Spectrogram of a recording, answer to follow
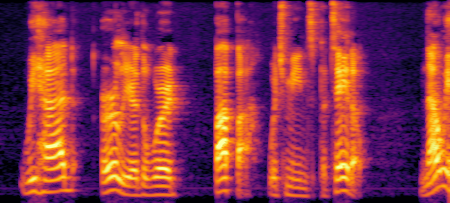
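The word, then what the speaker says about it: papá: in a vowel however the word has an emphasis on the last a not the second last one so we have to write the accent and it tells you how to say the word it's not Papa it's Papa the word this I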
